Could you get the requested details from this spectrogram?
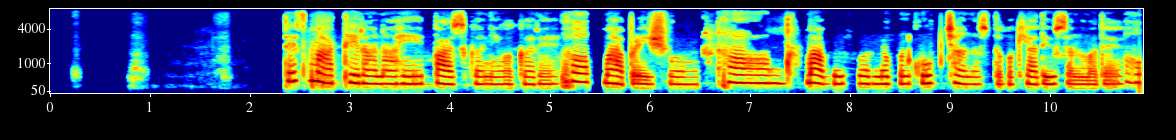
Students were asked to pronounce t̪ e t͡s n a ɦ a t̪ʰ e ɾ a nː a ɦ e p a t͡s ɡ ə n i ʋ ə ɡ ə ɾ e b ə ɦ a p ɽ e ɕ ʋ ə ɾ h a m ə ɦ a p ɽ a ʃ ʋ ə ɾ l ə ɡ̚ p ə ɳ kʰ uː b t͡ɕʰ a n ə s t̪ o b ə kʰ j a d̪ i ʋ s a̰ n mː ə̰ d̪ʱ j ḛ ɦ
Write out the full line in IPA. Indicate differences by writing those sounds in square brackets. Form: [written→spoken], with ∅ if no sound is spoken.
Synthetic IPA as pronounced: t̪ e t͡s [n→m] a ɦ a t̪ʰ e ɾ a [nː→n] a ɦ e p a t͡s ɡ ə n i ʋ ə ɡ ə ɾ e [b→m] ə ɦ a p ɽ e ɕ ʋ ə ɾ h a m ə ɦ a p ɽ [a→e] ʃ ʋ ə ɾ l ə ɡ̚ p ə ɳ kʰ uː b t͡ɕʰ a n ə s t̪ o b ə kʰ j a d̪ i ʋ s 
